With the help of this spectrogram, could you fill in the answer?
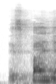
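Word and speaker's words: España: Ela se escreve com NH em português. Em espanhol se escreve com N, ok? Mas a pronúncia é a mesma. Espanha, português. Espanha em espanhol.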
